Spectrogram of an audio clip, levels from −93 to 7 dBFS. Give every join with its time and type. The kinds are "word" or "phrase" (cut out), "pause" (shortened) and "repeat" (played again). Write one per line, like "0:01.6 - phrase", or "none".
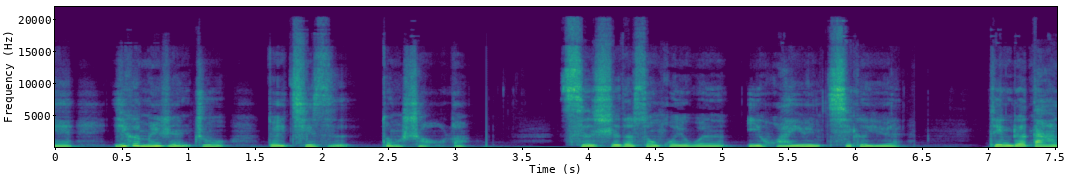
none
